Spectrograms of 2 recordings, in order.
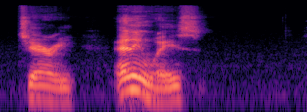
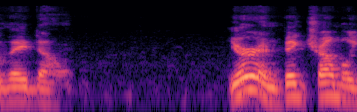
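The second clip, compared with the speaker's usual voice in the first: ordinary talk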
